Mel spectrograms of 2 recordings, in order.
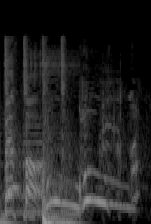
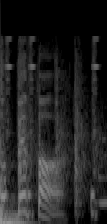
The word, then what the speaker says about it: Ibiza: I just went to Spain, that's a bither. Ibiza. Yeah, it's pronounced Ibiza, actually.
